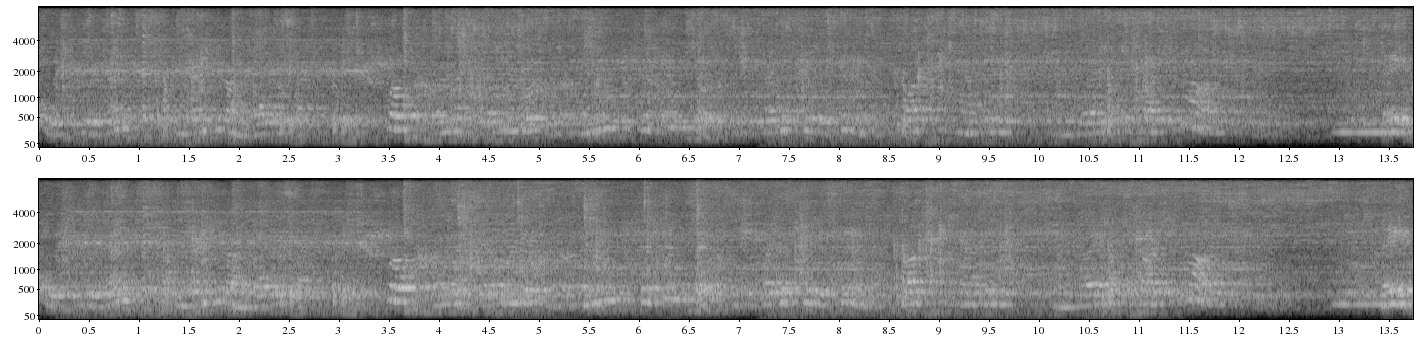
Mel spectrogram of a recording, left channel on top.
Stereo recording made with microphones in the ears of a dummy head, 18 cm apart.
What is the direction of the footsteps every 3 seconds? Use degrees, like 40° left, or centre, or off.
50° left, 10° right, 40° right, 20° left, off.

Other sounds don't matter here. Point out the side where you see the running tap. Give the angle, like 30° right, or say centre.
40° left.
